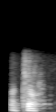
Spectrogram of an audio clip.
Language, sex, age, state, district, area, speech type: Sindhi, male, 18-30, Maharashtra, Thane, urban, conversation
